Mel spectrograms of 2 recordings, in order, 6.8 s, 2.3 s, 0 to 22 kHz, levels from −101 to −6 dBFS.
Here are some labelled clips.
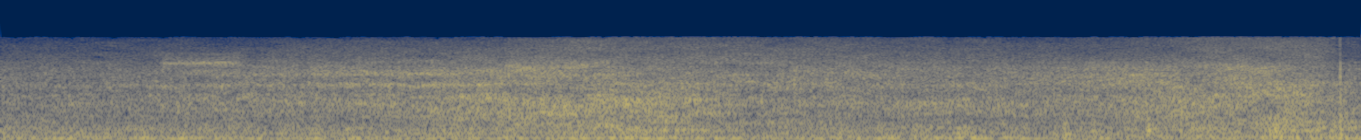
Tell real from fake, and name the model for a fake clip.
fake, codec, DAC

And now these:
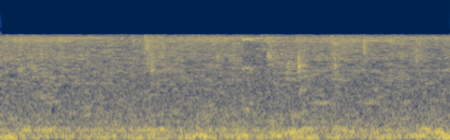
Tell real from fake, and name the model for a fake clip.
fake, vocoder, BigVGAN v2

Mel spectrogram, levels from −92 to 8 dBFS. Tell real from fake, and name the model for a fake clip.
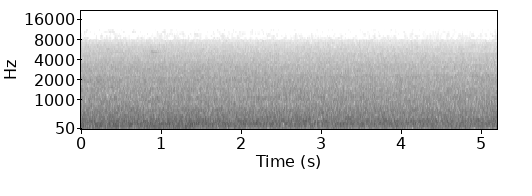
real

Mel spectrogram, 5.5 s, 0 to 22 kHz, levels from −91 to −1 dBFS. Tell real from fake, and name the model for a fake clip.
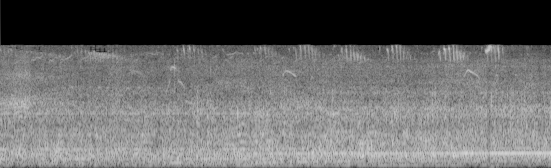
real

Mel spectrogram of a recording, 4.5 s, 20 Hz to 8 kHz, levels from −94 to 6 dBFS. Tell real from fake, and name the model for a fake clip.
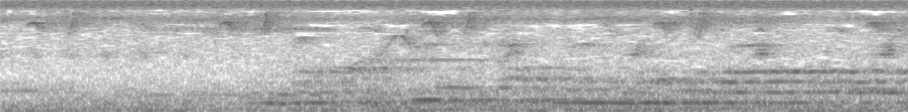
real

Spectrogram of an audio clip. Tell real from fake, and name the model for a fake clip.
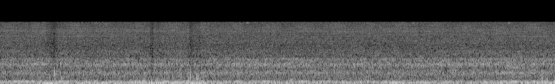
real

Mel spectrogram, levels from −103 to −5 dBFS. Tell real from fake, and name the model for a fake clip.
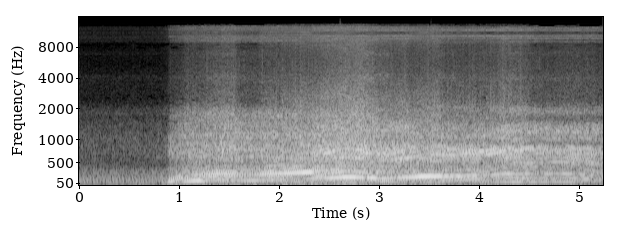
real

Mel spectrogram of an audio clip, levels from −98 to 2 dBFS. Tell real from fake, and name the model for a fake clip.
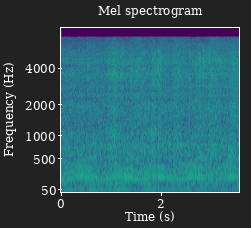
fake, codec, DAC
